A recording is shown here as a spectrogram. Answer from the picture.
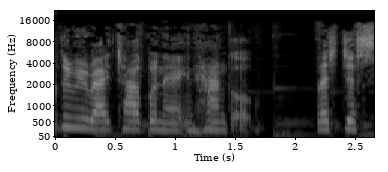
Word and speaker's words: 잘 보내: This is pronounced as a three-syllable word. Actually, this is two words. The first word is 잘, and the second word is composed of two syllables, which is 보 and 내.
